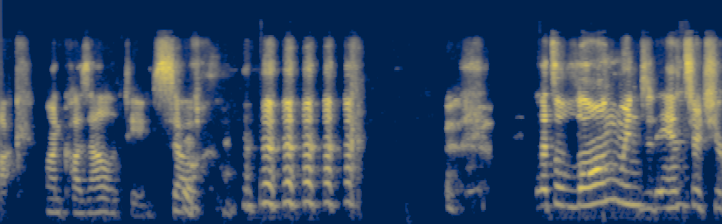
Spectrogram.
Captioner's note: laughs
